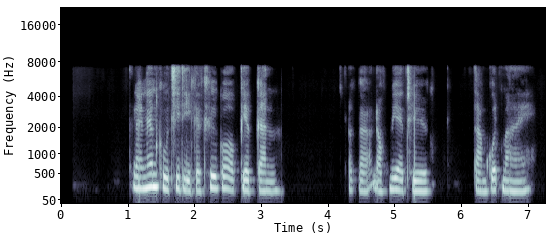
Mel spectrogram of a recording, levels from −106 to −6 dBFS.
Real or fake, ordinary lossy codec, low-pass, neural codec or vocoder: fake; none; 7.2 kHz; codec, 16 kHz, 4 kbps, X-Codec, HuBERT features, trained on balanced general audio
